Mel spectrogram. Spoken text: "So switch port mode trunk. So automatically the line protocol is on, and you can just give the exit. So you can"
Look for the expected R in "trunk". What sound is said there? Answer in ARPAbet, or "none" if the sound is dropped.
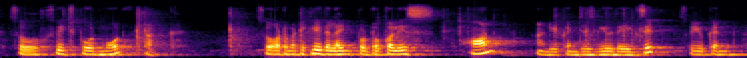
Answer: none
